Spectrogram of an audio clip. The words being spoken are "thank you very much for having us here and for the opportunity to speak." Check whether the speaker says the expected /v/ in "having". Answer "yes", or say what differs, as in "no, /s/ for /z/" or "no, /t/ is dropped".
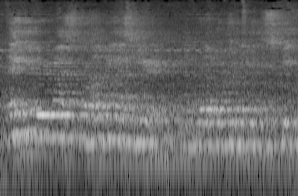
no, /p/ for /v/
